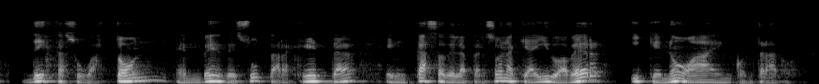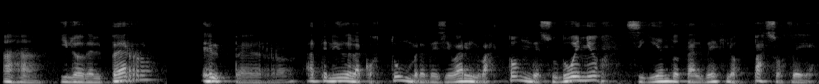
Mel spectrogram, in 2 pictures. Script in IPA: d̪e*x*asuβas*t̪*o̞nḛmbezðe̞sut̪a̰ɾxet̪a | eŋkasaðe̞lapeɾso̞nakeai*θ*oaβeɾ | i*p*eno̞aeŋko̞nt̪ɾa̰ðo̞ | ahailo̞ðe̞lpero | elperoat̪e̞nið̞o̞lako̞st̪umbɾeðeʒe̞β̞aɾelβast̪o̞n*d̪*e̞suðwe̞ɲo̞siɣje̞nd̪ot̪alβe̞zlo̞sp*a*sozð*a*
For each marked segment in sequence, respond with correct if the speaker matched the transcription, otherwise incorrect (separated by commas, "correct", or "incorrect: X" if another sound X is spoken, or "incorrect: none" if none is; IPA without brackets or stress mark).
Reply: correct, correct, incorrect: ð, incorrect: k, correct, correct, incorrect: e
